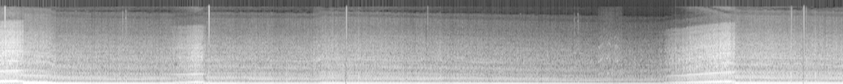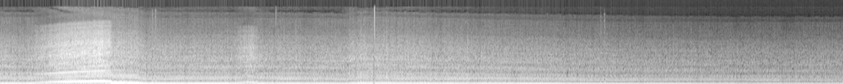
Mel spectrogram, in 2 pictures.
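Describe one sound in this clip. A small truck engine hums steadily and revs up now and then.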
